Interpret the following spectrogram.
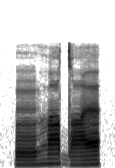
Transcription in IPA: õ ɦ ɔ dˤ ɐ

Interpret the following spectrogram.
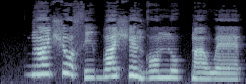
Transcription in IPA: ɡ ã˦ ʃ ɔ˦˨ s i˧ b a˦ ʃ ɛ̃˦˨ ɡ ɔ˧ n o˧ k͡p ã˧ w ɛ˧

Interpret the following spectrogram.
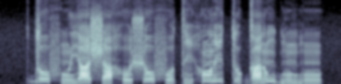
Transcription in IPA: d o˦ f ũ˧ j a˦ ʃ a˧ h o˦ ʃ o˦ f o˧ t i˧ h ɔ̃˦ ɾ i˦ t u˦˨ ɡ a˨˦ ɾ ũ˦ ɡ͡b ũ˦ b ũ˦

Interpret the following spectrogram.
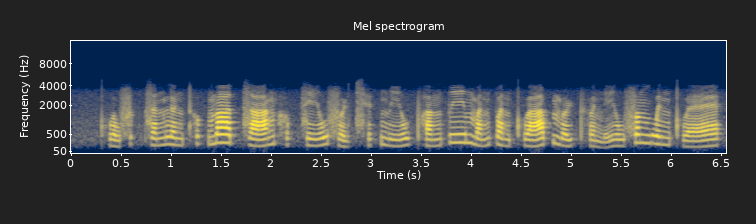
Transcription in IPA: kʷʰ ɐ˨˩ w f ɪ˧ k̚ t͡s ɐ˨˧ n l ɵ˨ n t̪ʰ ʊ˧ k̚ m aː˥ t̚ t͡s aː˨˥ ŋ h ʊ˨ k̚ s iː˨˥ w f ɵ˨˩ ɥ t͡sʰ ɪ˨˥ k̚ m iː˨˥ w pʰ ɐ˨˧ ŋ p iː˥ m ɐ˨˥ n p ɐ˨ n kʷʰ aː˨˥ p̚ m ɵ˨˥ ɥ pʰ ɵ˨˩ n iː˨ w f ɐ˥ ŋ w ɪ˧ ŋ kʷʰ ɛː˨˧

